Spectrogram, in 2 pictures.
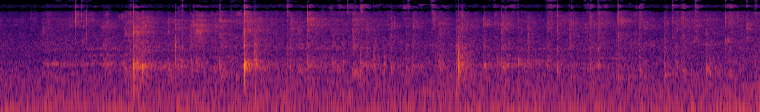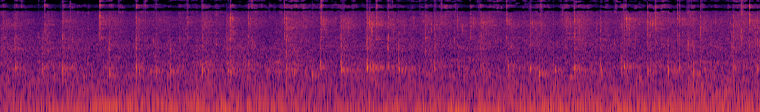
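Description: Shod hooves of Household Cavalry horses clip-clopping at a walk on wet paving, a steady run of hoof clicks from several horses. A few louder single knocks come in the first six seconds.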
